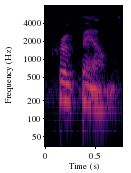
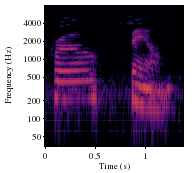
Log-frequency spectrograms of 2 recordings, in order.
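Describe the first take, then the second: First: Said in the usual way. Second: Profound drawn out slowly, syllable by syllable; slow sounding out. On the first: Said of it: "that is a word I've heard". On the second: Shown as a demonstration. Teacher sounding out the word for students, slowly. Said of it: "When I divide there".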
